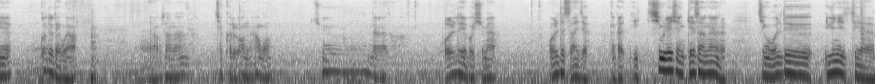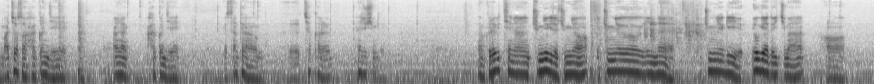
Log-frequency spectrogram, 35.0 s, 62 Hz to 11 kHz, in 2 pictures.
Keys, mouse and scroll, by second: 0.8-3.9 scroll up 2, 3.9-7.2 scroll down 22, 7.2 click, 7.9-9.7 scroll down 4, 9.7 click, 19.1 click, 20.5-21.7 middle drag, 21.7 click, 23.2-27.4 middle drag, 33.1 click.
